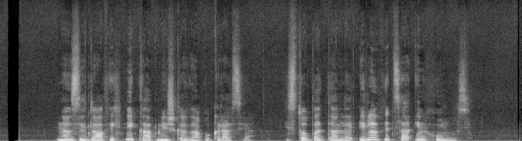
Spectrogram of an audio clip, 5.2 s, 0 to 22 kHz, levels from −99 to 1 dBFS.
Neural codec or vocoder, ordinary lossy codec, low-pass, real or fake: codec, 44.1 kHz, 7.8 kbps, Pupu-Codec; none; none; fake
